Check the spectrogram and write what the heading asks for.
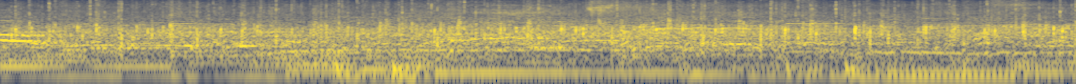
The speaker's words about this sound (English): Now, right where you're standing, give the Holy Ghost a welcome clap of praise.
